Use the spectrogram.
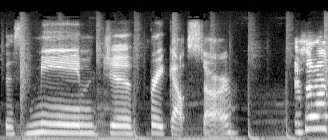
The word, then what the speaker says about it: GIF: of like this meme GIF breakout star is that I pronounced I thought it was gift like giraffe so okay some people say give I say GIF I think peanut butter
